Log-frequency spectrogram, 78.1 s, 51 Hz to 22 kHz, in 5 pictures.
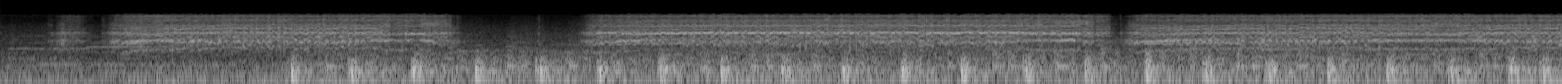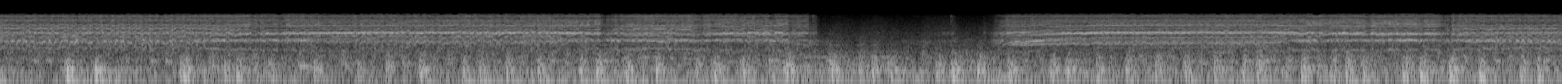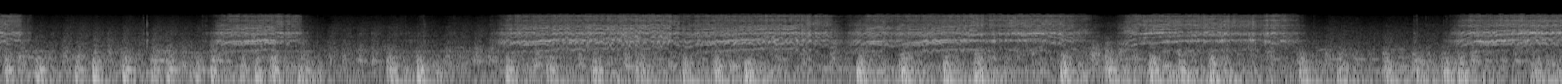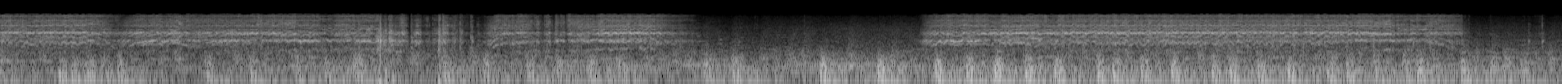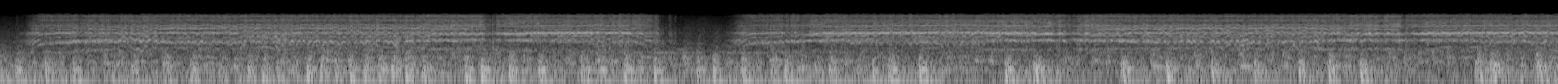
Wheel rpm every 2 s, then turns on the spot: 30, 150, 50, 120, 160, 140, 150, 160, 160, 160, 160, 140, 30, 140, 160, 150, 20, 20, 70, 110, 130, 100, 30, 100, 110, 120, 110, 10, 120, 160, 120, 70, 160, 160, 120, 130, 160, 160, 160.
4-6 34-36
